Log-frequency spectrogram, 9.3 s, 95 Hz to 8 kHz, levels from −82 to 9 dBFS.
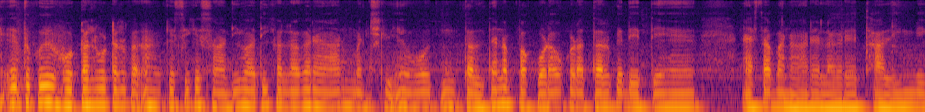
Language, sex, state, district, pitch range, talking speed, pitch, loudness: Hindi, male, Chhattisgarh, Jashpur, 100-110 Hz, 235 wpm, 105 Hz, -18 LUFS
